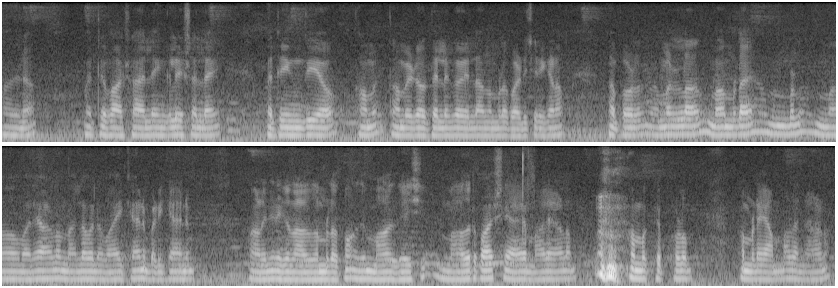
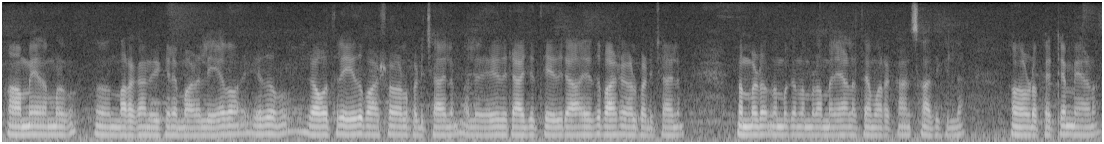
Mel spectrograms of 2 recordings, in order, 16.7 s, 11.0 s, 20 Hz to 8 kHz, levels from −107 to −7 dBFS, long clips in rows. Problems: low volume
